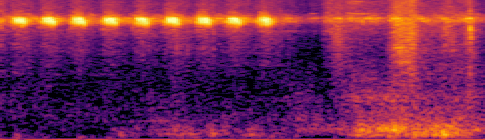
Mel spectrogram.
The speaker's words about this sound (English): Ooh, I can hear the cricket over here.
